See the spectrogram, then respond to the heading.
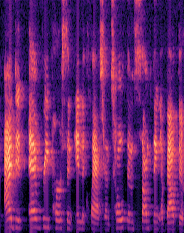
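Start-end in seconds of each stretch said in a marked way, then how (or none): none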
